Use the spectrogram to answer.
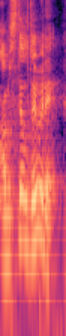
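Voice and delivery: ordinary talk

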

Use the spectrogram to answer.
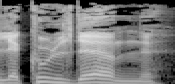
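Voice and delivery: put-on slow hammy French accent; mock French accent, drawn out. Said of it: "Impeccable French accent".

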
